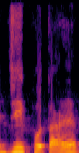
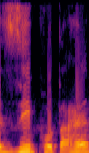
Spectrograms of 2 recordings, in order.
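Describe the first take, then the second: First: जीप with a hard J, "jeep"; J sound. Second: जीप with a buzzing Z, "zeep"; Z sound. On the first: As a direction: start जीप on a J, tongue stop first. (जीप को सख़्त ज से बोलें) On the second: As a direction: start जीप on Z, as in zip. (जीप को Z वाले ज़ से बोलें) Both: Shown as a demonstration. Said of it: "ज और ज में अंतर".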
